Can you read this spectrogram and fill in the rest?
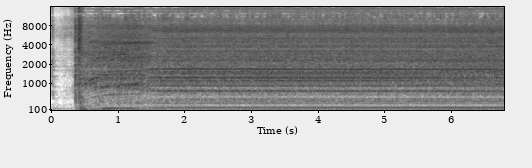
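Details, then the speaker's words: Datsun 280Z GT2 barn-find race car, first cranking in many years with spark plugs removed, ignition off, oil sump freshly filled: strong starter spins the engine steadily with no catching or grinding while oil pressure builds toward 62 PSI. Normal cranking. "There we go. The oil pressure is starting to come up."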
